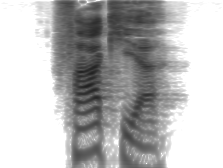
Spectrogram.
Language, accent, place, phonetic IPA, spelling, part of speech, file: German, Germany, Berlin, [ˈfaːkiːɐ̯], Fakir, noun, De-Fakir.ogg
- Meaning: fakir, faqir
